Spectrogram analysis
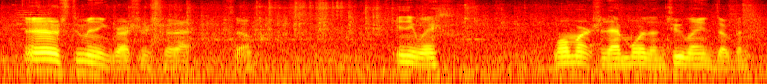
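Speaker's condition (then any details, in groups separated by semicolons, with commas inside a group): Spastic diplegia cerebral palsy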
